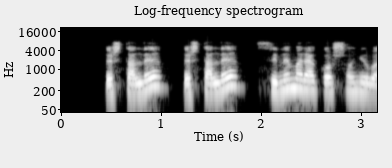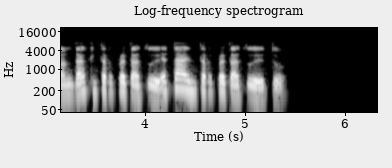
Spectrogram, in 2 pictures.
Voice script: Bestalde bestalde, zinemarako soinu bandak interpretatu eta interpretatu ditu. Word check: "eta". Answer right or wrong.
right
